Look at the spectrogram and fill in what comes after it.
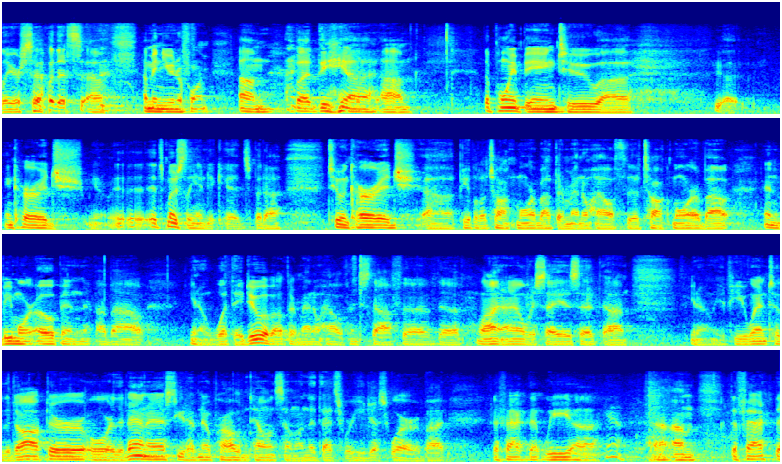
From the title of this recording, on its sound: Live from our 100th Episode Party!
